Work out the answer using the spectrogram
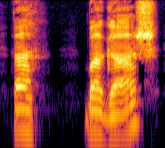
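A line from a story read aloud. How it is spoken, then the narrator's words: Timid question. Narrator (Russian): робко поинтересовался Сварог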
